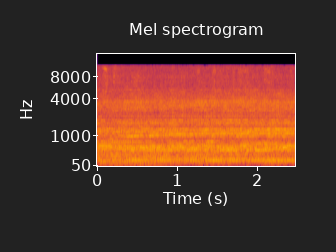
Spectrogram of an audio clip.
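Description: Steady rumble of vehicle engines running, from a film's soundtrack played back over a hall's speakers and picked up by a camera in the room.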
